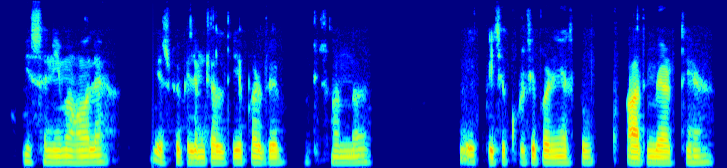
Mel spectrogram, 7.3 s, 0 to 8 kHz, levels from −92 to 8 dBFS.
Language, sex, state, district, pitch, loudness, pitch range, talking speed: Hindi, male, Uttar Pradesh, Budaun, 105 Hz, -28 LUFS, 105-110 Hz, 150 wpm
